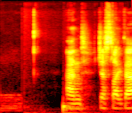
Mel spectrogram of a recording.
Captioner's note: Thanos snap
